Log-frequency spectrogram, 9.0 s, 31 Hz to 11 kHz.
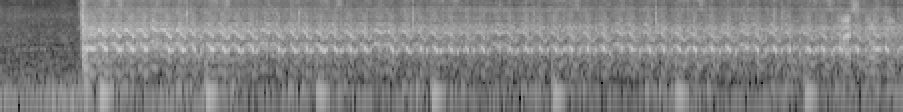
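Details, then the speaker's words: Ford 6.0 Powerstroke diesel extended-cab truck, no start: batteries too dead, starter cranks slowly and evenly about three and a half turns a second for ten seconds without firing; unclear whether cranking builds enough oil pressure (ICP); cause not confirmed. "oh my God it's way too dead still too dead I can't even tell if that was enough to pump or not"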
